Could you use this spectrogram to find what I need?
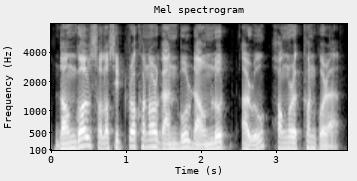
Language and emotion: Assamese, neutral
